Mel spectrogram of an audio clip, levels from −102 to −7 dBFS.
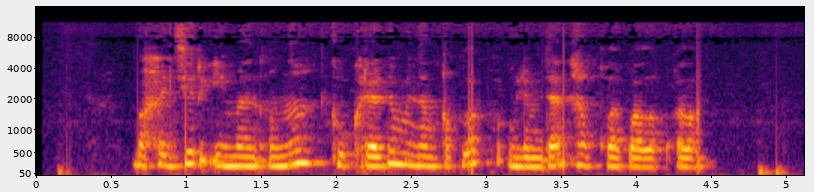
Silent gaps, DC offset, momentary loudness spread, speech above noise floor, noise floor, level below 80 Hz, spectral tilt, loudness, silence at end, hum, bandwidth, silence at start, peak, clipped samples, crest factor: none; under 0.1%; 11 LU; 25 dB; -46 dBFS; -48 dBFS; -6.5 dB/octave; -22 LUFS; 0.15 s; none; 11.5 kHz; 0.15 s; -2 dBFS; under 0.1%; 20 dB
